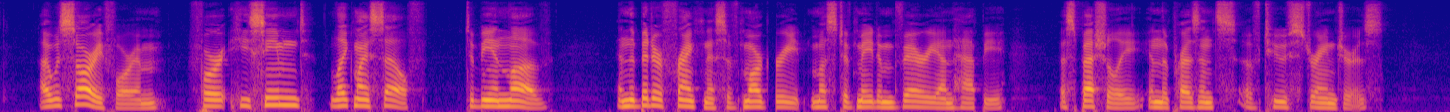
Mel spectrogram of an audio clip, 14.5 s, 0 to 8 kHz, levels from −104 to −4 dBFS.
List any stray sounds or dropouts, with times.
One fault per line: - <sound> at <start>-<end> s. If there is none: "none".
- dropout at 7.7-7.8 s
